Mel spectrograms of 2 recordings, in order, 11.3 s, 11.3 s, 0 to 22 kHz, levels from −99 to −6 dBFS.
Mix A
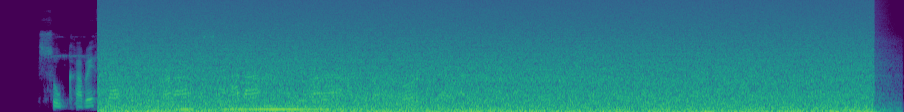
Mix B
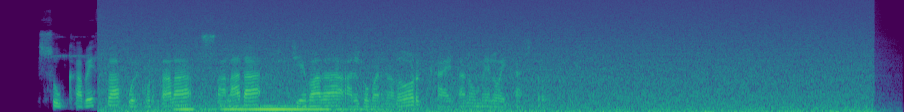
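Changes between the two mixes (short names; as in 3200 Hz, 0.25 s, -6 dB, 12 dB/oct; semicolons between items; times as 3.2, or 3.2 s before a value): speech +4.0 dB; first sound -10.0 dB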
